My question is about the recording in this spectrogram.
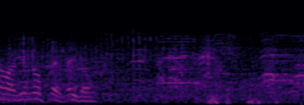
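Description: Near silence, with faint distant voices in the first second or so.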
